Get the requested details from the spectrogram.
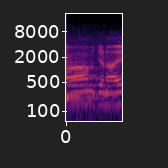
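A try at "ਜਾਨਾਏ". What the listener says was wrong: हाँ जी, कई जनाए भी कह जाते ने। जजे नू कन्ना भी जरूर बोलना है, मगरली हाहे दी सियारी भी जरूर बोलनी है, पाठ नू वखरा भी नहीं करना।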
